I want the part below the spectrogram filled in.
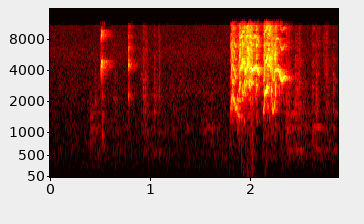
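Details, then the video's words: Two faint, high, clipped notes precede one long, loud, rasping chirp from a pet rosy-faced lovebird. "Lovebird Chirping Sounds"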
